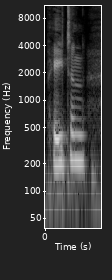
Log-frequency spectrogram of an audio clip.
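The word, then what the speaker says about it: Paton: For people who are wondering, where's this George Patton? Or I think it's pronounced Payton.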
